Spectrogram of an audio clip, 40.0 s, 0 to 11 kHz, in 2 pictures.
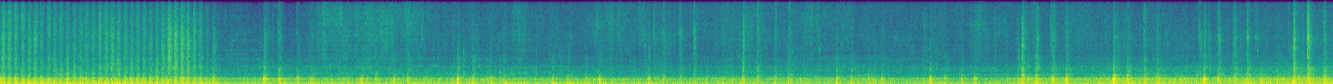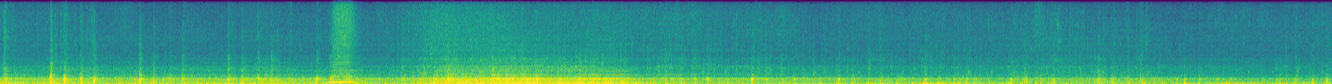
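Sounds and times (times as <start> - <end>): train rumbling: 0.0 - 39.9
wheels clicking over rail joints: 6.8 - 25.5.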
